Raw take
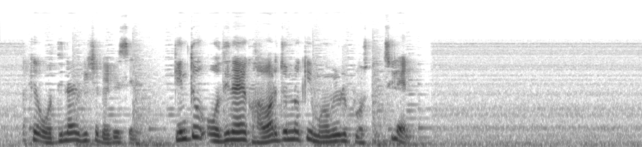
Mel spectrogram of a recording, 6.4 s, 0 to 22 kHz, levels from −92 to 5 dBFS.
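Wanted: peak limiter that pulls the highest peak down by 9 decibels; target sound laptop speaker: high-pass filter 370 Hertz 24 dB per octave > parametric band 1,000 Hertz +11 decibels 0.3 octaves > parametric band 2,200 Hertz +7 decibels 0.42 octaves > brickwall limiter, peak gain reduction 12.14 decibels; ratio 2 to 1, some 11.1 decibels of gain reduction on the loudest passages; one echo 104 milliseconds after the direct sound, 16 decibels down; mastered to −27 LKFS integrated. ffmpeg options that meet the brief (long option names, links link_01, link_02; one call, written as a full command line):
ffmpeg -i in.wav -af "acompressor=threshold=-33dB:ratio=2,alimiter=level_in=1dB:limit=-24dB:level=0:latency=1,volume=-1dB,highpass=frequency=370:width=0.5412,highpass=frequency=370:width=1.3066,equalizer=frequency=1000:width_type=o:width=0.3:gain=11,equalizer=frequency=2200:width_type=o:width=0.42:gain=7,aecho=1:1:104:0.158,volume=17.5dB,alimiter=limit=-17dB:level=0:latency=1" out.wav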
